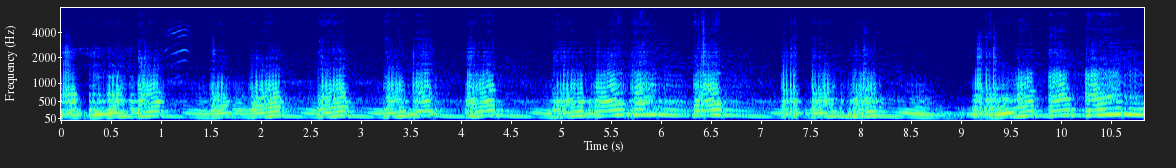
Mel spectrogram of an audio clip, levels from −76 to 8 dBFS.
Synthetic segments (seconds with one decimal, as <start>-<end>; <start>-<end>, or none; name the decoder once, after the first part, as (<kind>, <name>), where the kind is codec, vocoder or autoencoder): none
